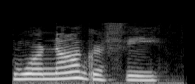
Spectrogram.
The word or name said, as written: warnography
